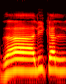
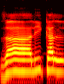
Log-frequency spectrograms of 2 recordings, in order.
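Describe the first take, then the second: No difference in how they are said.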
